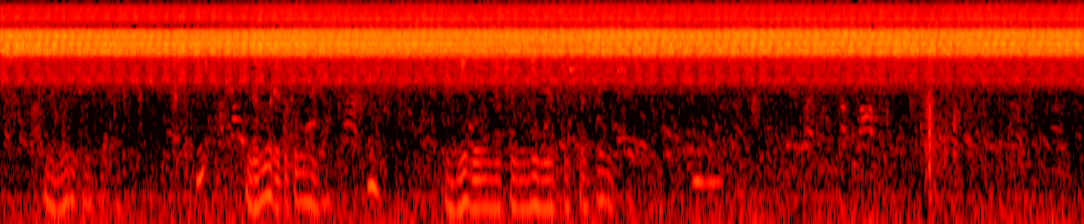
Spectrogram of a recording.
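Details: Cicadas calling at sunset above the sea at Cape Fiolent, Crimea, as an even, high-pitched buzzing wash. Short low harmonic sounds come in bursts beneath the drone.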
